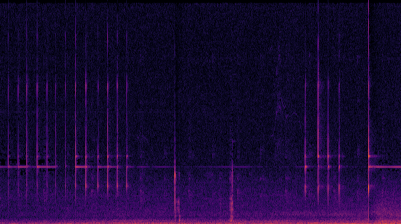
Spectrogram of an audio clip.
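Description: A tall, solid, clear quartz crystal point standing upright is tapped repeatedly with a small metal tuning-fork-style striker held in the fingers. A quick run of light, bright clicks is followed by a few sparser, louder taps and then another short cluster, each ending almost instantly over a steady low background hum, with a faint high tone lingering between some strikes.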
